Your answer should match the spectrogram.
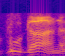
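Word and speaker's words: vodun: And so I read all those books and became fairly up on voodoo, or voodun as it's properly pronounced.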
